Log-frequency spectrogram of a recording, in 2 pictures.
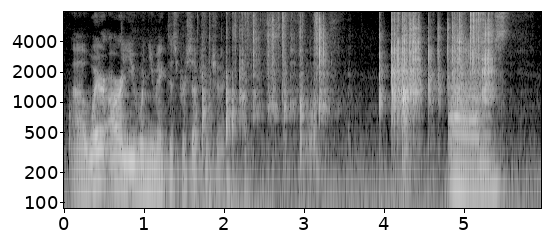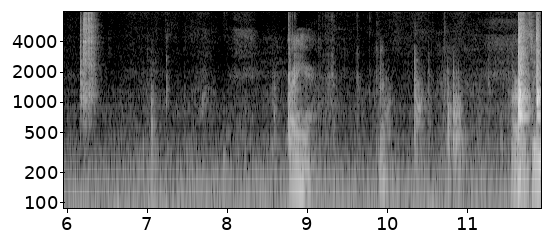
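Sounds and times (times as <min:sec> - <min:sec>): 
speech: 0:00.2 - 0:02.4
die rattling on a hard surface: 0:01.8 - 0:03.4, 0:04.0 - 0:05.5, 0:06.2 - 0:06.4, 0:11.6 - 0:11.9.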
